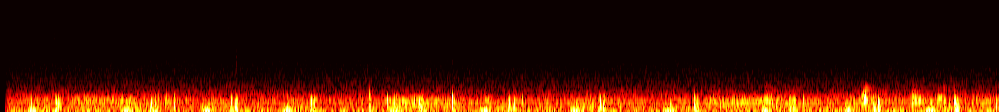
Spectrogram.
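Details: Male heart recorded at the pulmonic area during a couple of pushes (older recording): muffled heartbeat with low hum and odd faint extra sounds after some beats, especially after releasing each breath; uncertain murmur or split.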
